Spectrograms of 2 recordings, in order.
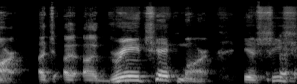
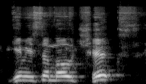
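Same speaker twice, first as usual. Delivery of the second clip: laughing through the demand; giggly, slow and high; 7 semitones higher, slower than usual. Real, not acted.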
